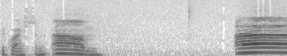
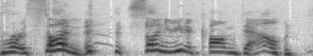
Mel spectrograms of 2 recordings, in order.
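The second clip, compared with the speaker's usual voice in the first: loud, giggly, spoken while laughing. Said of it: "Glitch is just like".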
